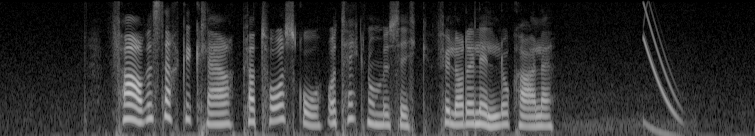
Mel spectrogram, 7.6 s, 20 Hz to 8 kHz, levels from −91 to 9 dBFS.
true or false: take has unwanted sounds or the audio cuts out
true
